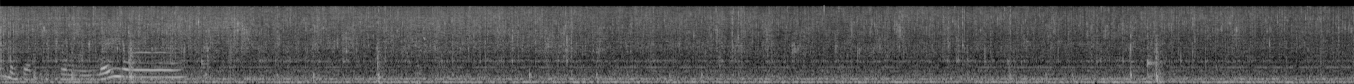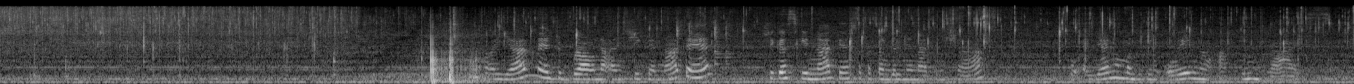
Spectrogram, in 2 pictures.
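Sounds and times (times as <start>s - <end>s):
chicken skin sizzling in oil: 0.0s - 17.6s, 18.2s - 27.0s
fat popping and crackling: 16.5s - 19.4s.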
